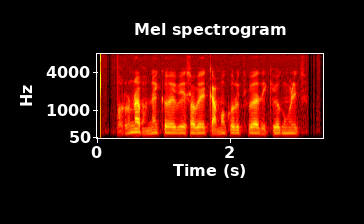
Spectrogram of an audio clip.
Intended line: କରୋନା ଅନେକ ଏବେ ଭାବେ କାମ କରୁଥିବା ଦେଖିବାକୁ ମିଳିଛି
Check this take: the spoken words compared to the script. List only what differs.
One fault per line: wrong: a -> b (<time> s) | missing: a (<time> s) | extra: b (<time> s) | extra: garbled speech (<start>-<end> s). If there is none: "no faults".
no faults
